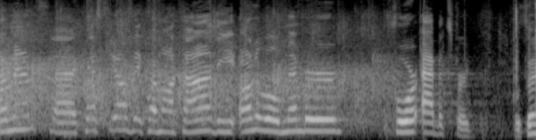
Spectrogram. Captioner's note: applause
